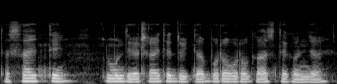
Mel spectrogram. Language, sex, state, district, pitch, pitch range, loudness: Bengali, male, Tripura, Unakoti, 130 Hz, 125-140 Hz, -16 LUFS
